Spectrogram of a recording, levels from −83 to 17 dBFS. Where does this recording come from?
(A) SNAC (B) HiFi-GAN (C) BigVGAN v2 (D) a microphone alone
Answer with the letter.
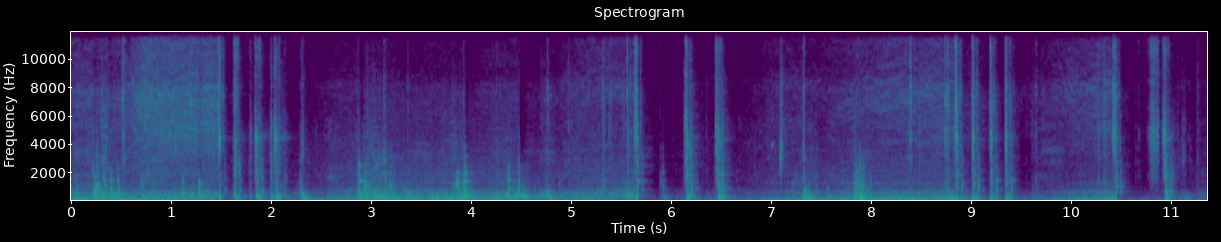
D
